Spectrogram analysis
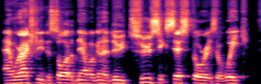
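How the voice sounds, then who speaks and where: This is an Australian man hosting a live property chat. His pitch sits in an ordinary middle range, and he talks in a loose, blunt, blokey way, swearing freely and calling people mate. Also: steady tone, quick pace. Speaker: host. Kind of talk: casual live-stream chat.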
